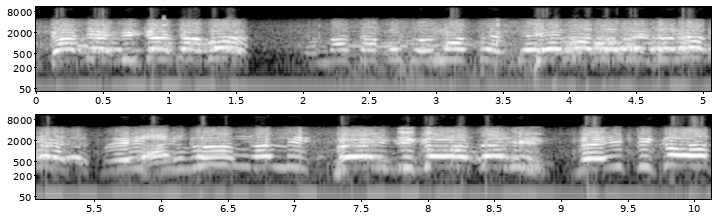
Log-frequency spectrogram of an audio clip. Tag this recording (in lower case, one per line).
speech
